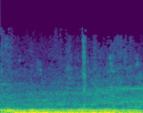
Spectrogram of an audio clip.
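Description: A low, steady rumble of outdoor background noise.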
